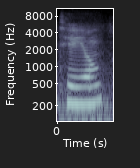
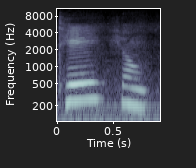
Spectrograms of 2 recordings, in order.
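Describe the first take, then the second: First: The syllables run together, with the h softened. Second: The syllables are said apart, with the h heard.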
